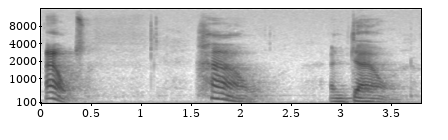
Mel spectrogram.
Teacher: This is a combination of a and uh or u. Now our mouth is closing and the shape of the lips is changing at the same time rounding a little as we say the sound ow. Starting on the ah and finishing on the uh or oo as in the words out, how and down.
